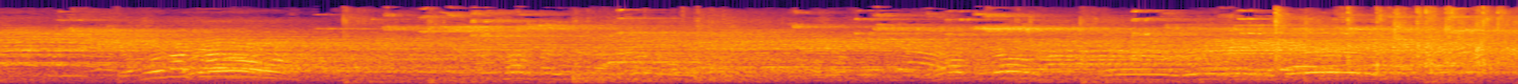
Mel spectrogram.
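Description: Sneakers squeak sharply on a hall floor, echoing.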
